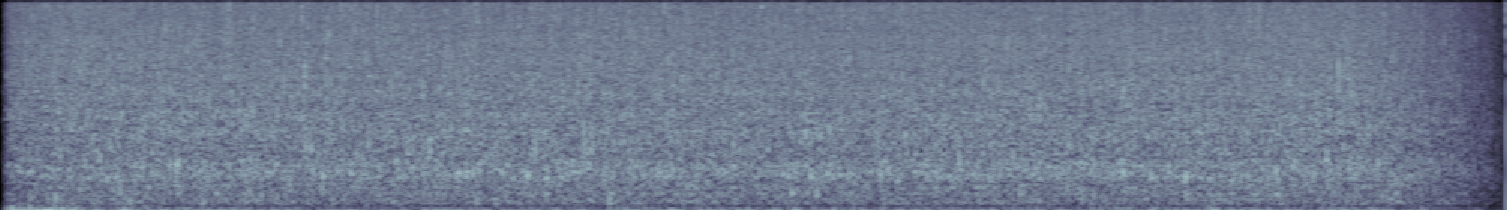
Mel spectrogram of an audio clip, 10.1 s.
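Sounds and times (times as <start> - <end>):
water: 0.0 - 10.0.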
